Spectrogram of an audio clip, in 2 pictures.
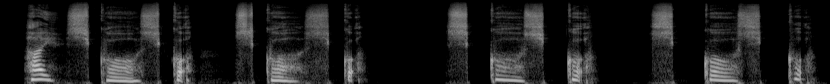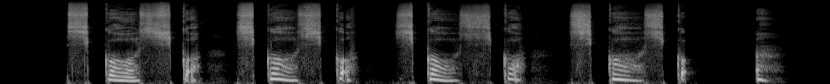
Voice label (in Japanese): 自慰支援(遅):ゆっくりとしこしこの掛け声で自慰を促す; 実用ボイス抜粋集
